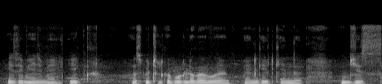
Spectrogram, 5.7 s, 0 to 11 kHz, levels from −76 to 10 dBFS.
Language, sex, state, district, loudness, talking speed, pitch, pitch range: Hindi, male, Bihar, Sitamarhi, -18 LUFS, 165 wpm, 135 Hz, 130-140 Hz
